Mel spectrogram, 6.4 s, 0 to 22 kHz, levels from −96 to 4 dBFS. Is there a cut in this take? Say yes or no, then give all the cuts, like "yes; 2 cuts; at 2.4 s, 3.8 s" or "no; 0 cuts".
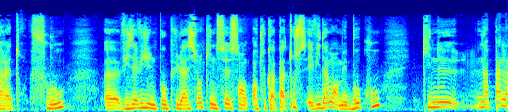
no; 0 cuts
